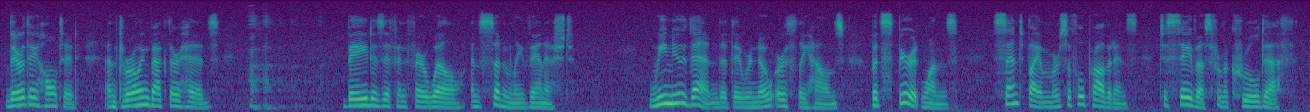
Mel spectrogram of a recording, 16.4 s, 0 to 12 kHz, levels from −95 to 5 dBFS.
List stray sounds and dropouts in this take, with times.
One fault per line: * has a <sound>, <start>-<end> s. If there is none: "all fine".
* has a laugh, 3.0-4.1 s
